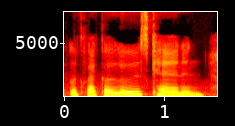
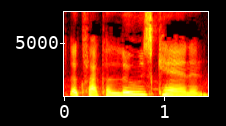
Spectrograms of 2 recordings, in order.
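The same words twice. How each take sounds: First: "look like" relaxed and light, weight landing on "loose"; light lead, stress loose. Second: Said in the usual way. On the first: Shown as a demonstration. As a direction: float "look like" and hit "loose", "cannon" a little firm. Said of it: "look like放松一点". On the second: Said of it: "把前面风轻云淡一点".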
